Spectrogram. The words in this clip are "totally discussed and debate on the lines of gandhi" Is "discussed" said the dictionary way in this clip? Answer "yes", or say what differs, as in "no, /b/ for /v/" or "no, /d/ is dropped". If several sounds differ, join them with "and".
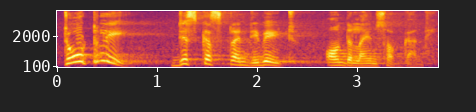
yes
